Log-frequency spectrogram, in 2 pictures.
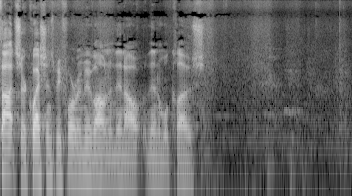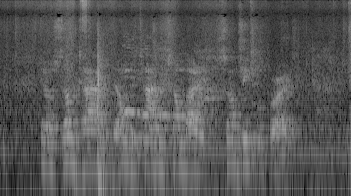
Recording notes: Sermon preached at Mid County Baptist Church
